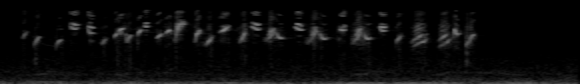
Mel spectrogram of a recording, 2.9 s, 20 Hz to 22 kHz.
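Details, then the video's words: High-level European goldfinch song from 2022, a rapid liquid twitter of high, clipped chirps and short trills, continuous for over two seconds, then stopping, with a soft low background hum. "تغريد الحسون عالي المستوا"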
